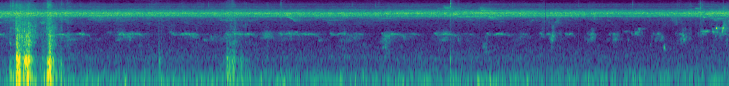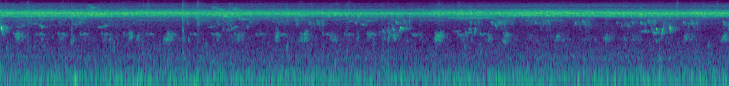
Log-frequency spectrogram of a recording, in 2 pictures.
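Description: Insects droning steadily at a high pitch, with short bird calls repeating over it and a few knocks in the first second.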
